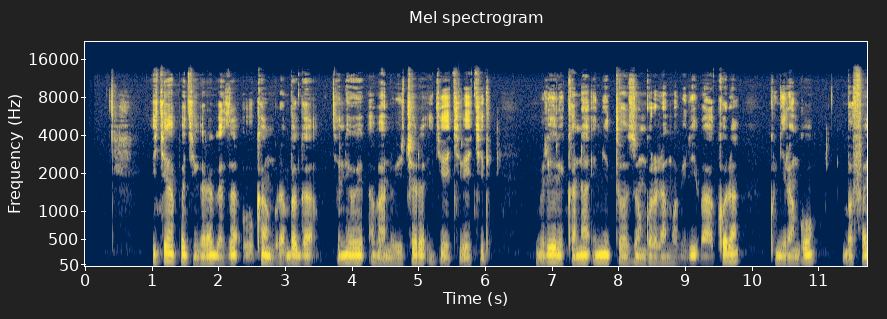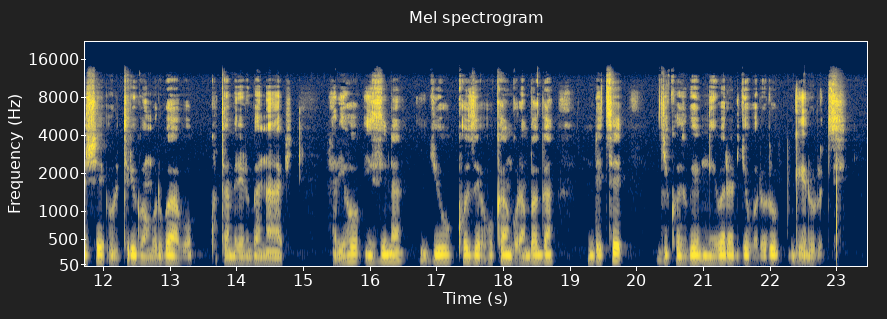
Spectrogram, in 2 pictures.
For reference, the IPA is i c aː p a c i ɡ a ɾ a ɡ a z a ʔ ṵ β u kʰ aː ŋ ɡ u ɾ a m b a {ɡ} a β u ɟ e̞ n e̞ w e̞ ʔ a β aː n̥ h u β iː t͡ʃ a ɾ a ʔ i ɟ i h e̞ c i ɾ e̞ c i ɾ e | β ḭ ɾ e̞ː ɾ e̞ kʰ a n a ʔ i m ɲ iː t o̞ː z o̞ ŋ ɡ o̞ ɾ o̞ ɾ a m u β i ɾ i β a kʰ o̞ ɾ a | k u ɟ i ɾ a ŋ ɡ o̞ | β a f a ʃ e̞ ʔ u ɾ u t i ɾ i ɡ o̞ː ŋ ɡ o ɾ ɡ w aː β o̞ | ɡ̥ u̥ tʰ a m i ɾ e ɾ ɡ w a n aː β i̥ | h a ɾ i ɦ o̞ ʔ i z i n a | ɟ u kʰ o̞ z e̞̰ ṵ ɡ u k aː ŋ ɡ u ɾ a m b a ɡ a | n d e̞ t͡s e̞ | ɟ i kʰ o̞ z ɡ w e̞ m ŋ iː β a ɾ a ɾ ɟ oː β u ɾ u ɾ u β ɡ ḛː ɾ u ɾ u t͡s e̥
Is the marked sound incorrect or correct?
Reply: correct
